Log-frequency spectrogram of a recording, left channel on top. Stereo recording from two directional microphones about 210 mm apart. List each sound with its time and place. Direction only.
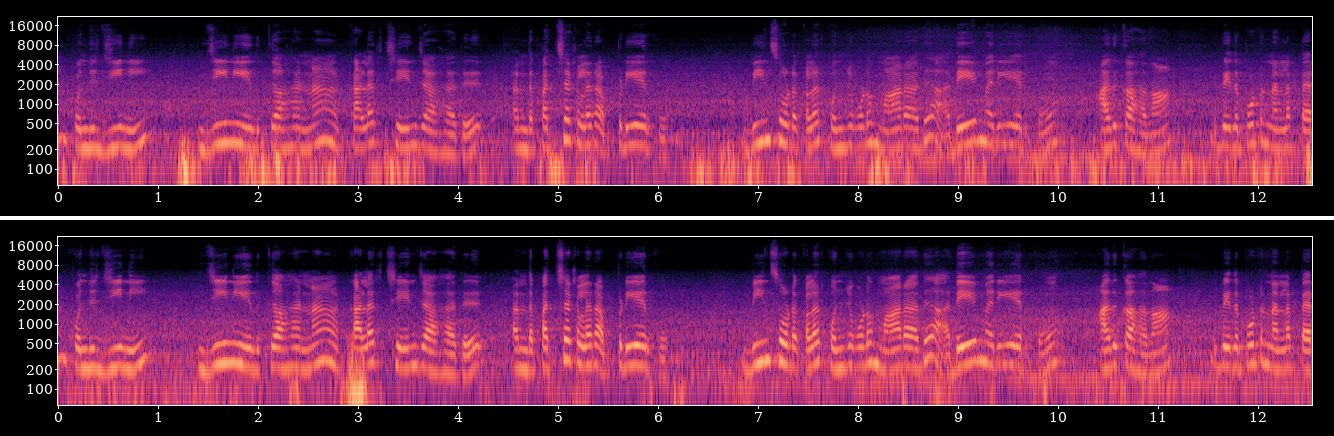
0.2 s a woman's voice: centre (ahead or behind)
6.9 s a woman's voice: centre (ahead or behind)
